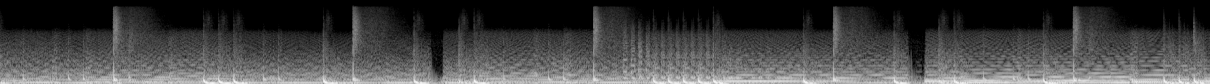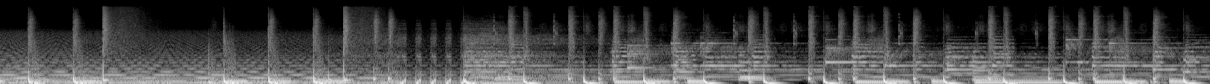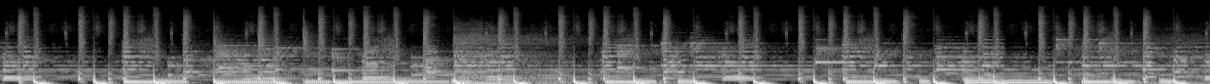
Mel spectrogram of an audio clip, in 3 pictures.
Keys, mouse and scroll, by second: 4.0-4.6 alt+scroll down 1, 4.6-5.0 alt+scroll up 1, 7.6 alt+scroll down 1, 7.9 space, 14.0 v, 14.4-14.8 alt+scroll up 1, 15.2-15.5 alt+scroll up 1, 16.1 alt+click, 17.3-17.8 alt+scroll down 2, 18.8-19.2 alt+scroll up 2, 20.0 alt+click, 21.2 alt+scroll down 2, 22.0 space, 27.4 double click, 32.2 typing.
